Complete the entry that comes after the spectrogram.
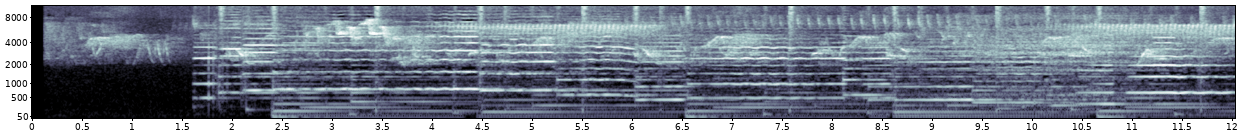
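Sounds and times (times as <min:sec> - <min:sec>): small birds chirping: 0:00.1 - 0:12.0
music with held notes: 0:01.6 - 0:12.0.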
